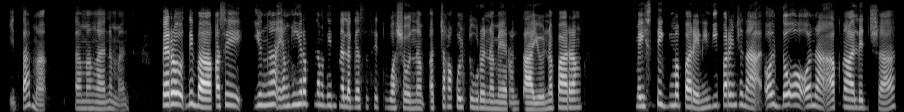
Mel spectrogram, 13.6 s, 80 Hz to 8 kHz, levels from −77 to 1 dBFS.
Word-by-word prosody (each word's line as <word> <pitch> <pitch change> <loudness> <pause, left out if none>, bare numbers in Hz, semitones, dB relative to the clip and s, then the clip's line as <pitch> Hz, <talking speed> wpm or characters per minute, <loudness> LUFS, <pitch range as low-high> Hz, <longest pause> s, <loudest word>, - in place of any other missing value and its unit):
I - - -15
tama, - - -4 0.4
tama 185 0 -6
nga 175 -1 -3
naman. 185 -3 -13 0.5
Pero 280 -1 +7
di 295 +2 -2
ba 215 -4 +9
kasi 255 0 -1 0.2
'yon 270 +1 -3
nga, 290 - +3
eh, 225 - -2
ang 245 +2 -4
hirap 300 +2 0
lang 280 -1 -3
din 260 0 -8
talaga 225 -3 -1
sa 225 - -21
sitwasyon 205 -4 -4
na 185 0 -3
at 195 - -5
saka 235 -1 -2
kultura 215 -2 -5
na 180 -2 -4
meron 170 -1 -6
tayo 160 -1 +2
na 190 +3 -4
parang 205 0 +4 0.8
may 240 0 +2
stigma 265 0 -2
pa 235 -3 +5
rin, 185 -2 -1
hindi 230 +6 -6
pa 270 +1 +2
rin 270 - -3
siya 285 0 -7
na 225 - +2 0.2
although, 270 0 +1 0.2
oo 235 - +2
na-a-acknowledge 210 -4 -1
siya. 170 +7 -2
225 Hz, 180 wpm, -22 LUFS, 195-265 Hz, 0.8 s, ba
